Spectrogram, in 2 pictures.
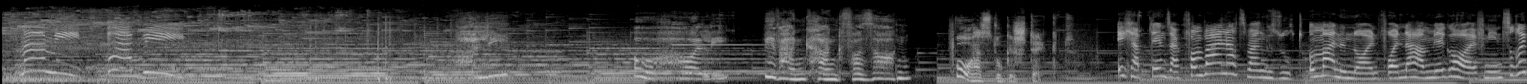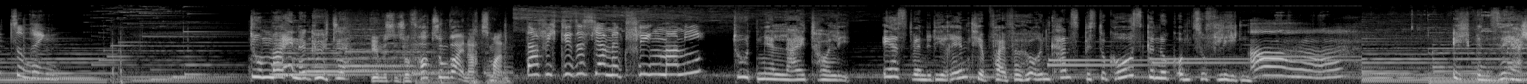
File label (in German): hoerspiel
